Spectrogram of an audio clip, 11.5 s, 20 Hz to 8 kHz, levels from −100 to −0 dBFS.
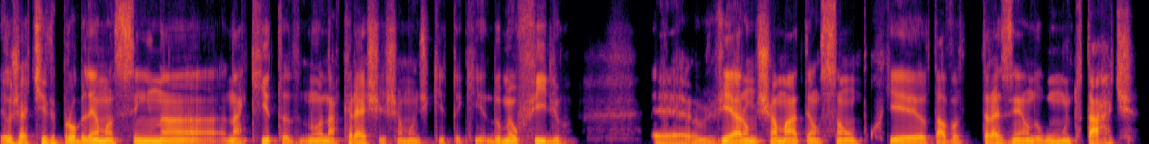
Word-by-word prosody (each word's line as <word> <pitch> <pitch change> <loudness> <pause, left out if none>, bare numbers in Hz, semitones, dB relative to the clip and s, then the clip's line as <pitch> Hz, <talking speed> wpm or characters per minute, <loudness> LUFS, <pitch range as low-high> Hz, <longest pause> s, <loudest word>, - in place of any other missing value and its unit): Eu 120 - +2
já 160 +5 +1
tive 150 -1 0
problema, 115 -4 +4
assim, 105 +2 +2
na 85 - +1
na 95 0 0
Kita, 120 - -1
no 90 -2 0
na 90 0 0
creche, - - -1
eles - - -7
chamam 75 0 -3
de 75 0 -9
Kita, - - -10
que - - -7
do 85 -1 -1
meu 95 +2 +4
filho, 85 -5 0 0.8
eh, 70 -2 -3
vieram 80 0 +3
me 80 - 0
chamar 80 -1 +2
a - - +3
atenção, 80 +1 -1
porque 90 - -8 0.3
eu 80 - 0
estava 80 +1 -4 0.2
trazendo 80 0 0
muito 85 +2 -1
tarde. - - 0
85 Hz, 160 wpm, -24 LUFS, 80-100 Hz, 0.8 s, problema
